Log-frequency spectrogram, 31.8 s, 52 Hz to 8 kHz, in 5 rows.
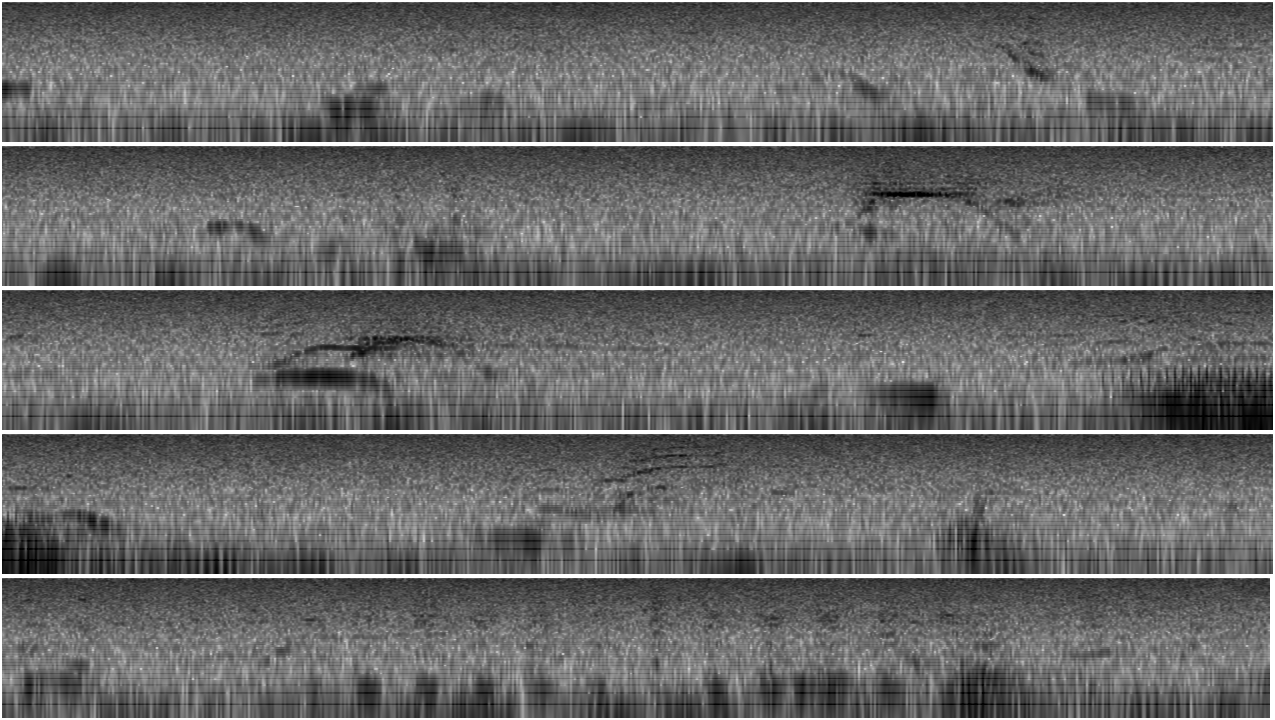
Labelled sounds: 10.7	11.6	humpback whale, 0.90 to 1.5 kHz
14.2	15.0	humpback whale, 0.80 to 1.5 kHz
22.2	22.7	humpback whale, 1.6 to 5.0 kHz

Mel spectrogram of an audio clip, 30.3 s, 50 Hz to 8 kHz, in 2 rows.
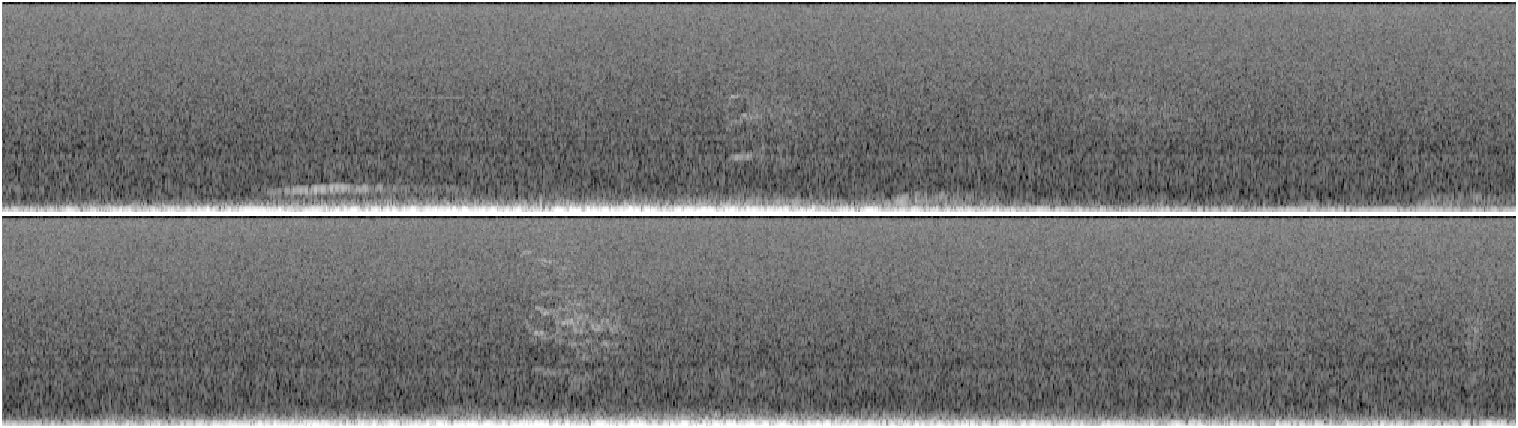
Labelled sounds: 7.3	7.6	humpback whale, 1.3 to 1.7 kHz
20.4	21.0	killer whale, Bigg's (transient), 1.3 to 2.3 kHz

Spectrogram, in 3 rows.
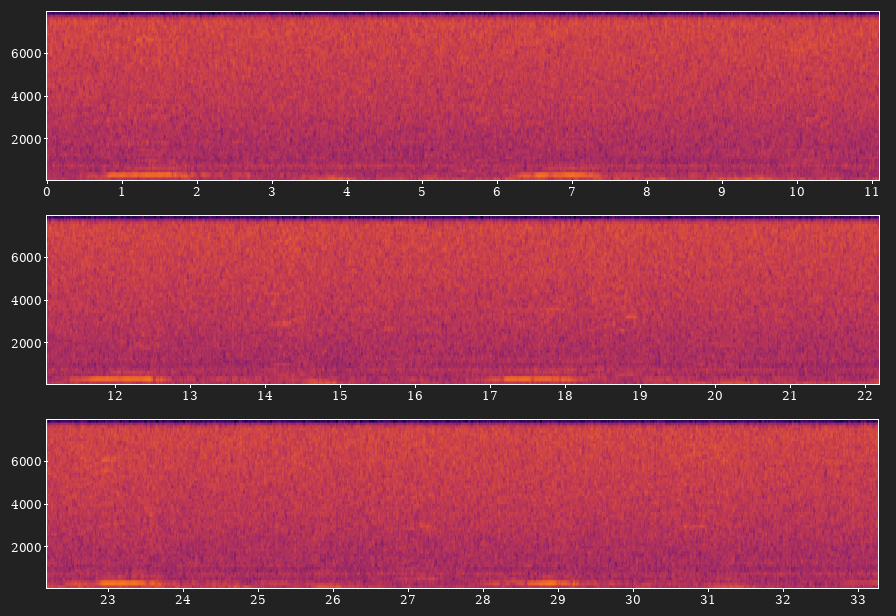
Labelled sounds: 1.0	1.5	humpback whale, 0.90 to 6.8 kHz
10.9	11.2	humpback whale, 0.90 to 1.0 kHz
14.1	14.5	humpback whale, 0.93 to 3.2 kHz
27.1	27.4	humpback whale, 2.9 to 3.1 kHz
30.7	31.0	humpback whale, 2.9 to 3.0 kHz

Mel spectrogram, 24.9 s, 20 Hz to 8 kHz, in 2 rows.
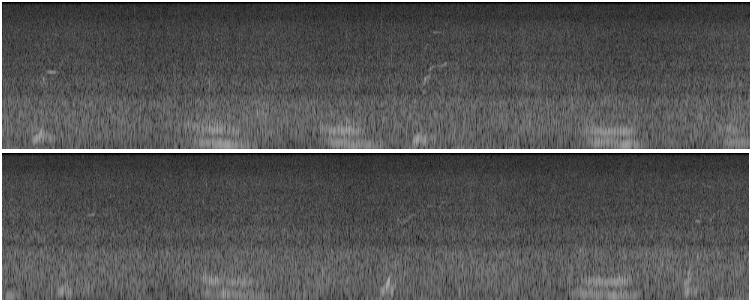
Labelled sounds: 7.1	7.5	humpback whale, 1.9 to 2.4 kHz
19.0	19.4	humpback whale, 1.9 to 2.4 kHz

